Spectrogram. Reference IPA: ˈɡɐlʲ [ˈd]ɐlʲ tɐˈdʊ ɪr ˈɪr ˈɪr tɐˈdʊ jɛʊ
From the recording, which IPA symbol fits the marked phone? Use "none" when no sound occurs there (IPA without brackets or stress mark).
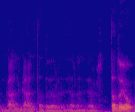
ɡ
